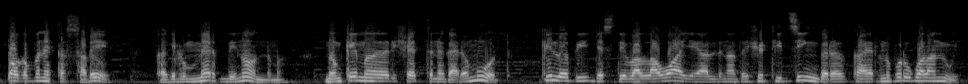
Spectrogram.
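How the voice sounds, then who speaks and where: A man's voice: mid-range voice, brisk, darkish tone, natural voice. A man with a Neapolitan accent voicing brash, foul-mouthed football players in a comic anime fan dub, speaking exaggerated colloquial dialect. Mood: boastful narrating. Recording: background music behind the voice.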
